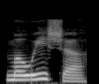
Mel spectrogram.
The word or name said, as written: moesha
